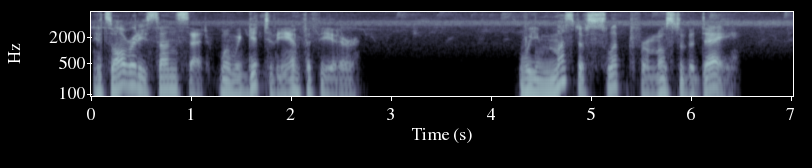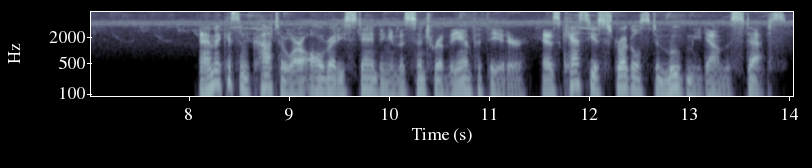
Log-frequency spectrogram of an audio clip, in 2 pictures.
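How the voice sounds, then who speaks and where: A man's voice: fairly low pitch, expressive, normal speed, a little hiss or hum. A man reading dramatic first-person narration from a visual novel. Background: music.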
